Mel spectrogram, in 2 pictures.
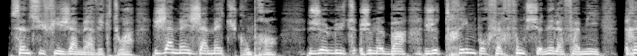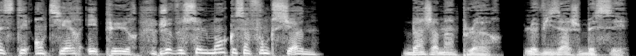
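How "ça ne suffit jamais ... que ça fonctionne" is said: high-pitched, exasperated tirade; rugissement exaspéré. A narrator's reading. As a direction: rail at him in a raised, pressing voice. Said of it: "rugit-elle". (tirade furieuse, voix montée dans l'aigu)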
